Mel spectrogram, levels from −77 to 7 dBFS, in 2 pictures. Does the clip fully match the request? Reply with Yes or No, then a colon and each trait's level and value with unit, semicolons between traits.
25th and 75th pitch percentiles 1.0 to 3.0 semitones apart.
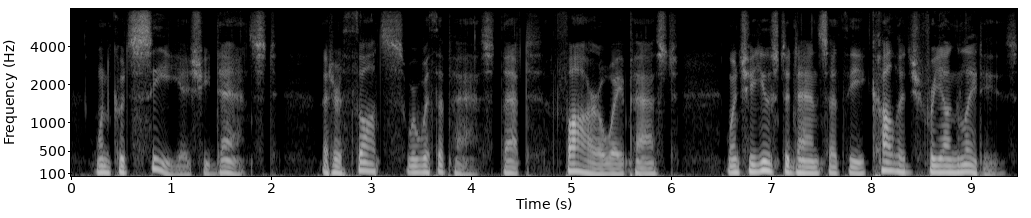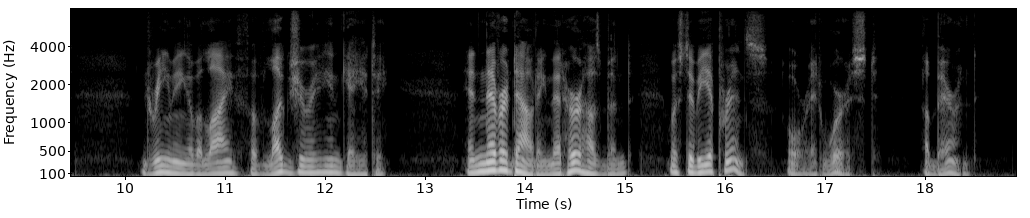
No: average, 5.2 semitones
